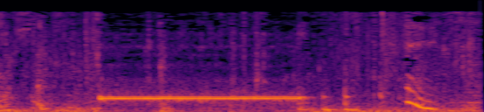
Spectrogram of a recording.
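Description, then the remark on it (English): A steady electronic telephone tone holds for about two seconds as a phone is dialed during a legislative panel hearing, followed by a couple of short lower beeps and a brief sliding tone, over constant background hiss with faint voices. “I can dial the phone, but I forget they're all on the same line.”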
